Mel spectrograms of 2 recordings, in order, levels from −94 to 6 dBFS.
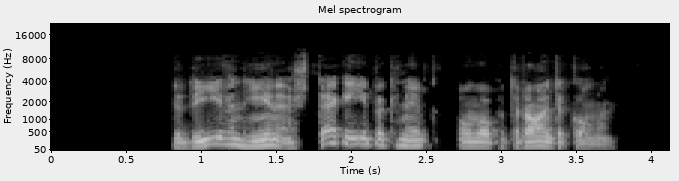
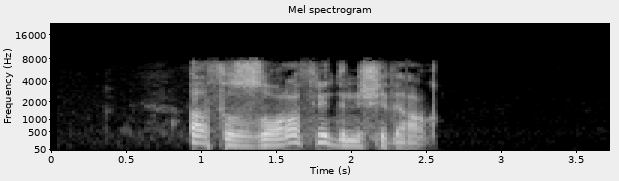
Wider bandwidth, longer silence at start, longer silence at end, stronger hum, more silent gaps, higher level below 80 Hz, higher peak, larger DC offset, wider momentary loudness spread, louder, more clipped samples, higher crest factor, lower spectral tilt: first, 9.2 kHz vs 8.2 kHz; about the same, 0.8 s vs 0.9 s; second, 0.4 s vs 1.15 s; neither; first, 2.64-2.68 s vs none; second, -64 dBFS vs -58 dBFS; second, -8 dBFS vs -2 dBFS; neither; about the same, 10 LU vs 8 LU; second, -27 LUFS vs -16 LUFS; neither; about the same, 20 dB vs 18 dB; first, -6 dB/octave vs -3.5 dB/octave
